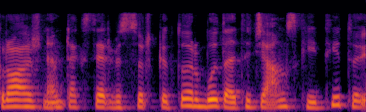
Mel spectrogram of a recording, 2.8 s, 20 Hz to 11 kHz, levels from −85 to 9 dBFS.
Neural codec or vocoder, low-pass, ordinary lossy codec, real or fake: codec, 16 kHz, 2 kbps, X-Codec, HuBERT features, trained on LibriSpeech; 7.2 kHz; MP3, 96 kbps; fake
